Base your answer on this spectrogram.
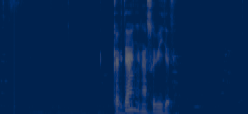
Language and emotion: Russian, neutral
